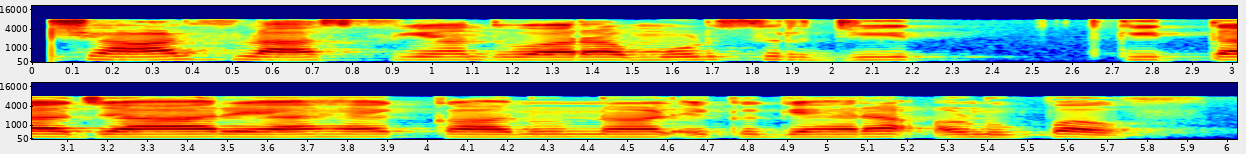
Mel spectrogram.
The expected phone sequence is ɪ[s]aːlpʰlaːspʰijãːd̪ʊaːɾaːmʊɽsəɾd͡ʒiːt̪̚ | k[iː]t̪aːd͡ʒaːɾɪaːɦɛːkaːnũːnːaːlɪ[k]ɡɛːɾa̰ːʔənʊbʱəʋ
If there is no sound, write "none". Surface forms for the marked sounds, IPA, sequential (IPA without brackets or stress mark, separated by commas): ʃ, iː, k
